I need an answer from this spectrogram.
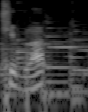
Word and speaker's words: kiblat: That's we borrowed them from the Arabic, like qiblat and qomat, but usually we familiarize them with ka. We don't pronounce it qiblat but kiblat and qomat.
